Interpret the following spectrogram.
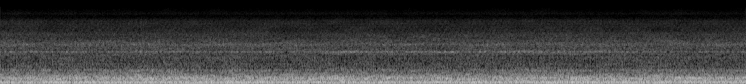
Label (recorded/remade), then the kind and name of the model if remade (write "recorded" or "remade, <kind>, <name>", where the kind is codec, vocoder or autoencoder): remade, autoencoder, DAC-VAE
